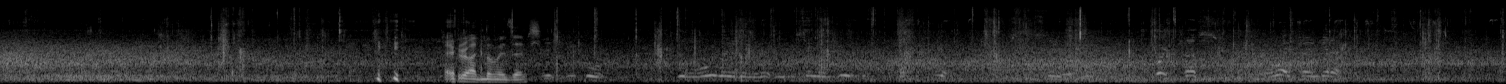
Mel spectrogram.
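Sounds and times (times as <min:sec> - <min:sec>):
footsteps on wet tarmac: 0:00.0 - 0:15.0.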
